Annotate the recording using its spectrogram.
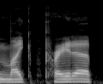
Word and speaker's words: Mike Prada: My name, Mike Prada, spelled like the Italian company.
